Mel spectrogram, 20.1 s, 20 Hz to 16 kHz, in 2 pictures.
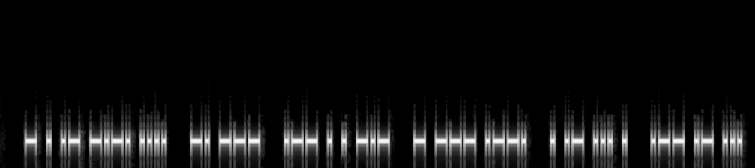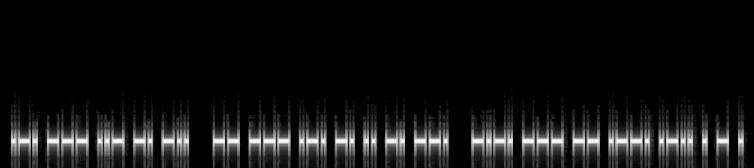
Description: Morse code, heard as a keyed tone, about 25 wpm, 500 Hz. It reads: TEACH NO WEEK TOP EASE WAS ROUND MORNING COMPLETE
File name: 632 words / 632 Words 25WPM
